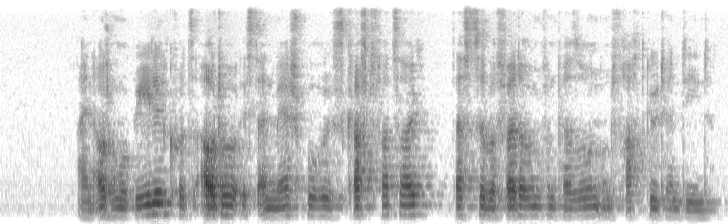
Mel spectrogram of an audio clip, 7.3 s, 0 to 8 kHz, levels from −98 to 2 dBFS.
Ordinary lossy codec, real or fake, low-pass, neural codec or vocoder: none; real; 7.2 kHz; none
